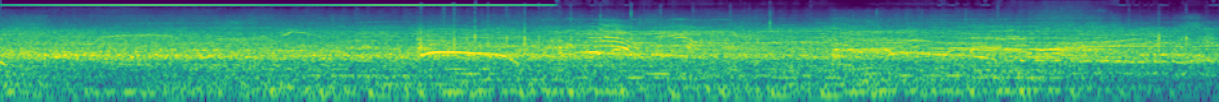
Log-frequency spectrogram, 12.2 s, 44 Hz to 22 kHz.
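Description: Large stadium crowd at a 2006 Tri-Nations rugby league match between Australia and New Zealand roars steadily after a successful field goal, a dense sustained wash of cheering with scattered shouts.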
